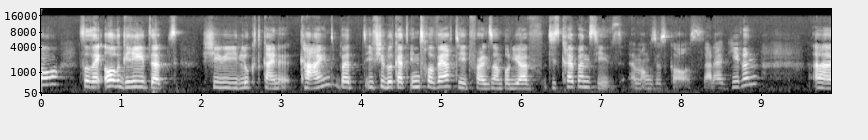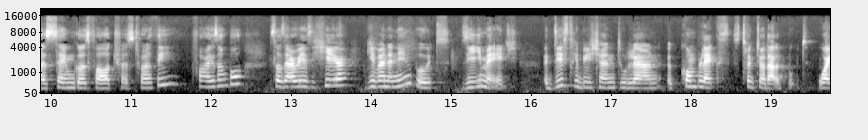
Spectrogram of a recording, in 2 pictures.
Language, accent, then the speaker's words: English; France; English is a second language; So English is not my mother tongue, but apparently there is a play word in the title, which is funny, but if you get it, please explain it to me in the end. As a French, don't get it.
